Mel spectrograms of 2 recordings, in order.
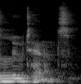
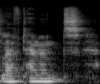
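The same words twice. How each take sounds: First: It is said with an American pronunciation. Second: It is said with a British pronunciation.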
